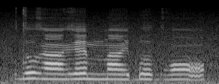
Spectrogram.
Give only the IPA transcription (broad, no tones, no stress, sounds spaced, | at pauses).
d ɤ ɣ ãː ɣ ɛ mː ãː ɪ̯ ɓ ɤ ɡʱ ɔ̃ː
